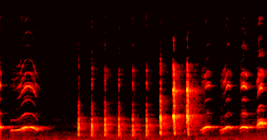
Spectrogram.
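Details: Parrot vocalizing: a short double-humped whistle, then a fast series of sharp clicks, then rising and falling whistled notes. The whistles climb to a loud tone near the end.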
